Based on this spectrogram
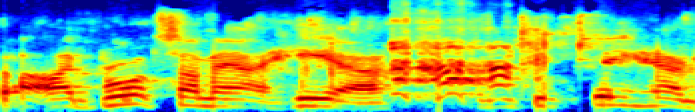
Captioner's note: Rachael laughs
